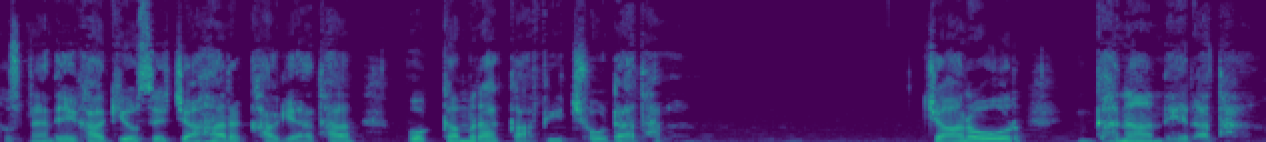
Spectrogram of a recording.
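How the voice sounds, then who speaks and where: A man's voice: fairly low pitch, a little slow, bright, forceful tone, breathy edge. A man narrating a scripted horror story in a theatrical, suspenseful way.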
